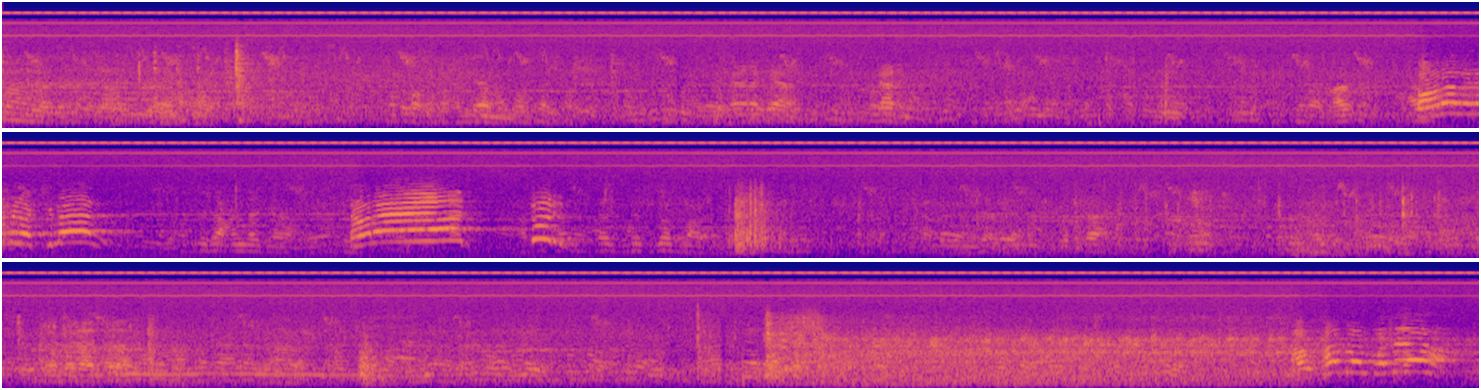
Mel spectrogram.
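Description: A crowd of men murmurs outdoors.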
